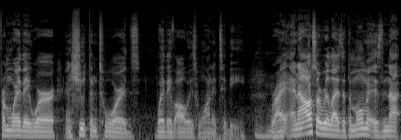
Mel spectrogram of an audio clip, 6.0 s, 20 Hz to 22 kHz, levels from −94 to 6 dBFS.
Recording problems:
none

